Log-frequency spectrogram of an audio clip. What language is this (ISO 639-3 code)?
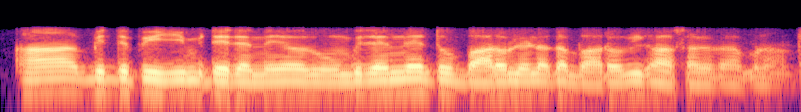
pan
